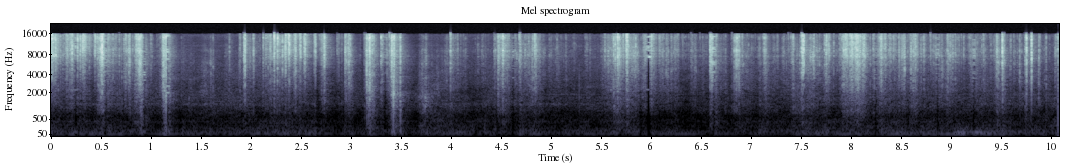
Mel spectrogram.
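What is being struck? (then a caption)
Plastic coil spring toy. A large blue plastic slinky, a hollow coil spring toy about a hand wide, is held in both hands and shaken, stretched up and down and collapsed. Its plastic coils clack and rattle together in a rapid run of dry, bright clicks with almost no low end and no ring between them.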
